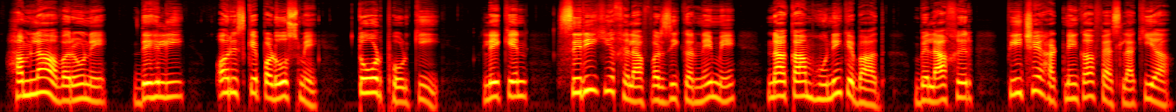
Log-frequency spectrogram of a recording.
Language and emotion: Urdu, neutral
